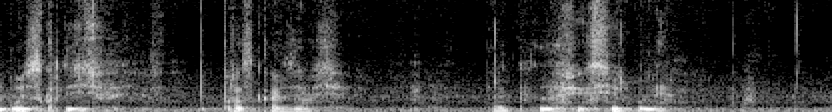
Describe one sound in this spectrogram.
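Plastic parts click and rattle as hands handle them.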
